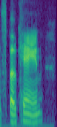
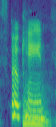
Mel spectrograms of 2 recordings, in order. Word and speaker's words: Spokane: It is spelled like that. Like the first few months that I moved here, I was calling it Spokane. People would be so disgusted. I'm like, but look at the way it's spelled.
